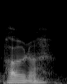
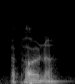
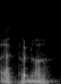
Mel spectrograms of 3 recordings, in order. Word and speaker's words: Epona: You know, I don't know, because I was only a kid, but me and my sister called it Epona. Like pony, Epona. Not Epona.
